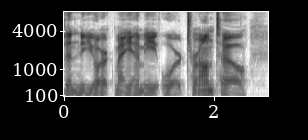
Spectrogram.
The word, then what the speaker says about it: Toronto: And especially if you don't live in New York, Miami, or Toronto, or Toronto, I guess, as they say. Yeah, they don't pronounce the T.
